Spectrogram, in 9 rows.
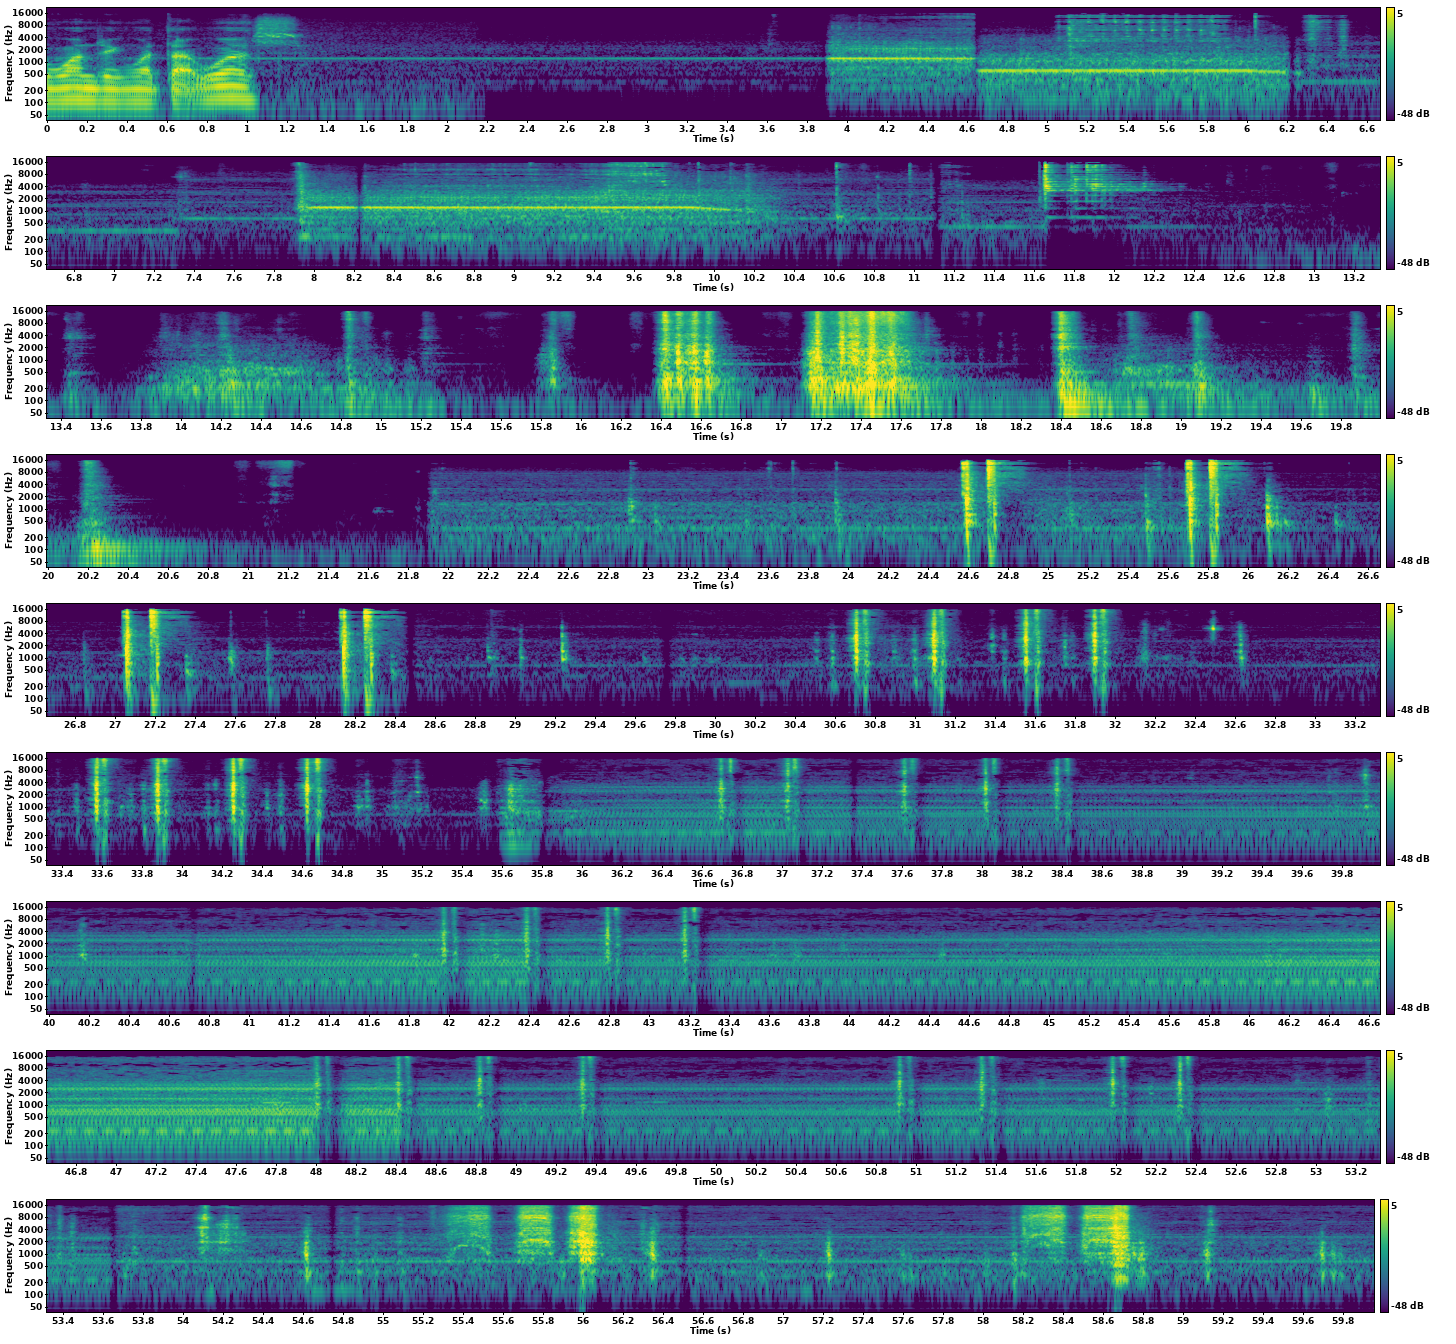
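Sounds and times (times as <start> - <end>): steady machine hum: 0.0 - 13.0
nailer shooting nails into wood: 24.6 - 24.9, 25.6 - 26.2, 27.0 - 27.4, 28.1 - 28.5.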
